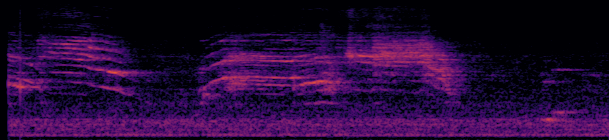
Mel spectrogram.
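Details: Domestic cat named Fina, disturbed while watching real cats fighting, gives two drawn-out harmonic meows, the second rising then falling, followed by a faint short squeak near the end over a steady low hum.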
